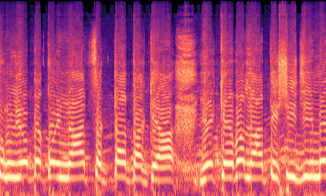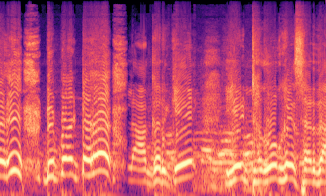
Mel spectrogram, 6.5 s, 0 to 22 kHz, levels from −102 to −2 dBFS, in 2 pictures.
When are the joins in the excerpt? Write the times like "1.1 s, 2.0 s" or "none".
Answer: 4.6 s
